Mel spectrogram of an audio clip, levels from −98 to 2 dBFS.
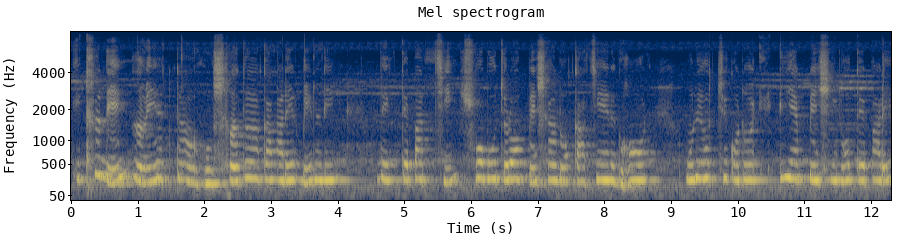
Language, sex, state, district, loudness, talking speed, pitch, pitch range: Bengali, male, West Bengal, North 24 Parganas, -23 LUFS, 95 wpm, 245 Hz, 240-260 Hz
